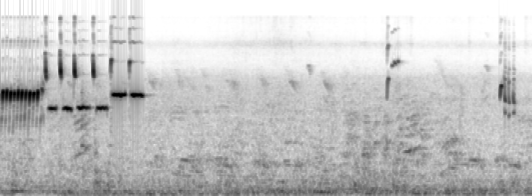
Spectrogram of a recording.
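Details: Black-throated canary in chatty rolling song meant to start canaries singing: a brief rapid trill, then clipped high notes and level whistles over two seconds, followed by near silence with a late chirp.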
